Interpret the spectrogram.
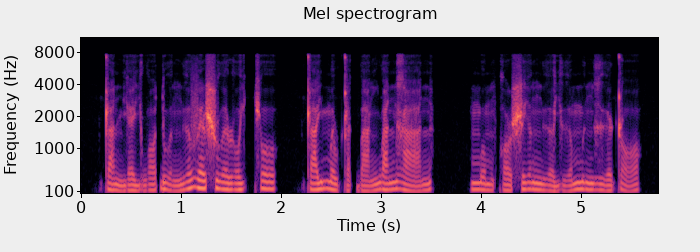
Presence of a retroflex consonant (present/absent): present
